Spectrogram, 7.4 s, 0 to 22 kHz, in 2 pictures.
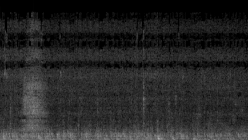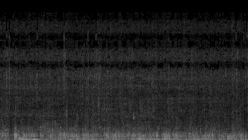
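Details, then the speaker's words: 1979 Ford truck engine grenaded and overheated; water poured down the carb and valve cover hole into the hot oil pan causes aggressive popcorn-like popping, sizzling and boiling over a rough low rumble, with steam coming out. "there's like aggressive popping in there it's like popcorn I think it's the leftover oil is so hot and the water is going into there"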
